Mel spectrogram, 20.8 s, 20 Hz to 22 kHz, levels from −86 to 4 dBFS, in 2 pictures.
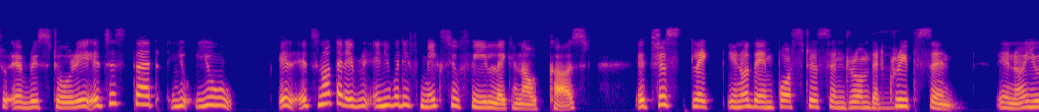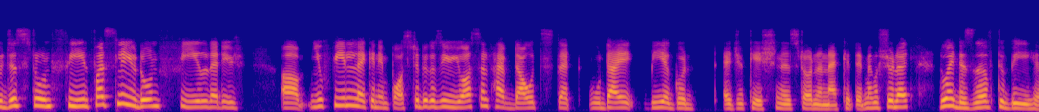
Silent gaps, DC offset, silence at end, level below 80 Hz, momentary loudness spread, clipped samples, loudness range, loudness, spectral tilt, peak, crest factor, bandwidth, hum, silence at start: none; under 0.1%; 0 s; -76 dBFS; 7 LU; under 0.1%; 3 LU; -20 LUFS; -6.5 dB/octave; -4 dBFS; 16 dB; 7.8 kHz; none; 0 s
